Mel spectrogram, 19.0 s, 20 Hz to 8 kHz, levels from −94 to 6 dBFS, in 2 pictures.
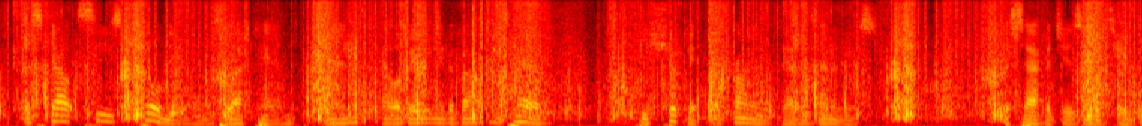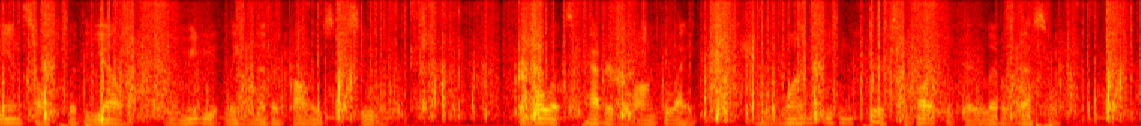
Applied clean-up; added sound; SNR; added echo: none; Walk, footsteps; -3 dB; none.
